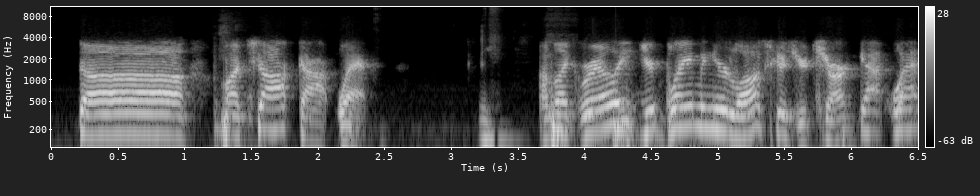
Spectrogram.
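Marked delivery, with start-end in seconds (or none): 0.2-2.4 put-on very slow, silly New York accent, "my" stretched out. Retelling a press conference excuse after a loss to the Cowboys, mocking Kotite's New York accent. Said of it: "in his stupid little New York accent".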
